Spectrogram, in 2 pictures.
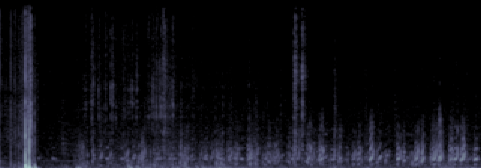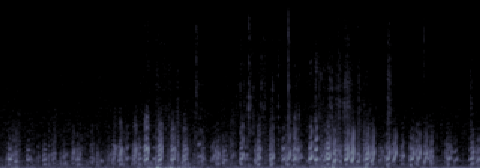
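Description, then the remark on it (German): Small pet rodents scurry and patter, running around and over a phone, a steady stream of quick light scratches and tiny footsteps that keeps going, with one sharp knock at the very start. “Und die sind ganz glücklich, wie ihr hören könnt vielleicht.”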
